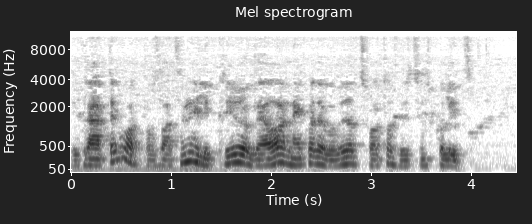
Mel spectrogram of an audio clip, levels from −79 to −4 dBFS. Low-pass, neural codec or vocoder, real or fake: 10.8 kHz; none; real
